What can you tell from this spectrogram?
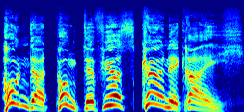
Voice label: victory, de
